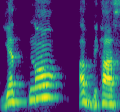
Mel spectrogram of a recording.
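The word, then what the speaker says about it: यत्नोऽभ्यासः: यहां पे गरिमा बहन या जो कोई भी देख पा रहे है अ शब्द यहां पे साइलेंट है। यत्नो अभ्यास है।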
